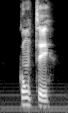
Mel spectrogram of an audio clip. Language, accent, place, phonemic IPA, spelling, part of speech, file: French, France, Lyon, /kɔ̃.te/, comptés, verb, LL-Q150 (fra)-comptés.wav
- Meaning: masculine plural of compté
